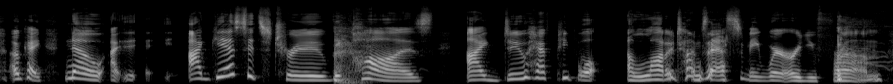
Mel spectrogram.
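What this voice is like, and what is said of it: Texas accent. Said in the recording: “you don't think you have an accent ... I say Texas, they're like, yeah, I knew it was”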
